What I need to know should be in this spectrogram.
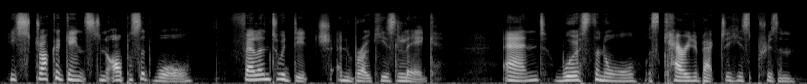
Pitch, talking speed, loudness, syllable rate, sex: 175 Hz, 180 wpm, -22 LUFS, 4.7 syllables/s, female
